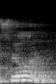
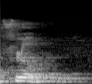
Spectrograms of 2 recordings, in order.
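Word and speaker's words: floor: और फ्लोर में double O का उच्चारण जो है ओ के रूप में हुआ है, फ्लोर।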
